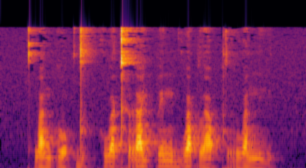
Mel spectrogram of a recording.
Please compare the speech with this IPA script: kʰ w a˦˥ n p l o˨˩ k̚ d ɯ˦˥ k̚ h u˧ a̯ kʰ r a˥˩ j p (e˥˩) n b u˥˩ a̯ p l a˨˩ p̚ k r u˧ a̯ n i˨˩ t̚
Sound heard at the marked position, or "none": e˥˩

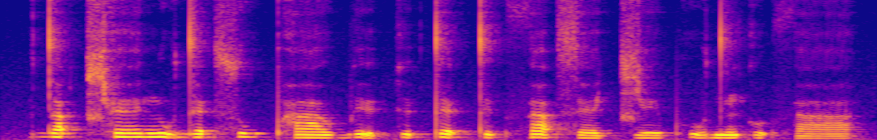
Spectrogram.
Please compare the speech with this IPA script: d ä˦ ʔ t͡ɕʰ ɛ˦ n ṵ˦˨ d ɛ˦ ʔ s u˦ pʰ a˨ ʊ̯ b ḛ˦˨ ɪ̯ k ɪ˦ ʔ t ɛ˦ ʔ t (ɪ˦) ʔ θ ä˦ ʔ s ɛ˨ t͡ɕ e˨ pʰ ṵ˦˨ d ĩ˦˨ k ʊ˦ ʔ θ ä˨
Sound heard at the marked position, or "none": ɪ˦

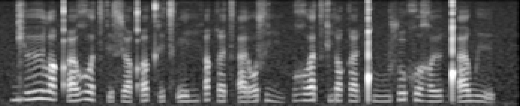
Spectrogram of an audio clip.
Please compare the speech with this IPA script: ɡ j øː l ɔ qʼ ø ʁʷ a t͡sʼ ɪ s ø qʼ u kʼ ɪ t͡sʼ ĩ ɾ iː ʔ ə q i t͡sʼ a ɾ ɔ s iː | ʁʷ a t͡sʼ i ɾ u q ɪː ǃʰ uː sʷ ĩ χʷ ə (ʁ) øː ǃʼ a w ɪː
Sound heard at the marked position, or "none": ʁ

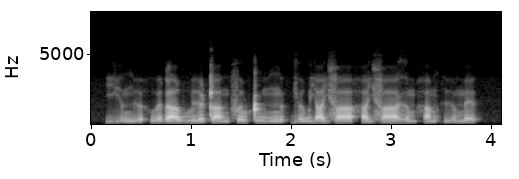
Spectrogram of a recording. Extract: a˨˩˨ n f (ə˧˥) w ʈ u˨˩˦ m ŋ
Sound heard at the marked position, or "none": ə˧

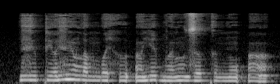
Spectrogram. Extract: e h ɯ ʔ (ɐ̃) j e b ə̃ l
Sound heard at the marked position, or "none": ə̃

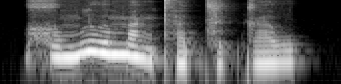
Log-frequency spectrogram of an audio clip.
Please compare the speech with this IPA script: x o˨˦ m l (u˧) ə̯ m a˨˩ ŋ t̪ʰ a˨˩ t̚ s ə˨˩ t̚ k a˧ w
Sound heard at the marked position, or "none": u˧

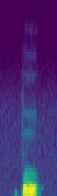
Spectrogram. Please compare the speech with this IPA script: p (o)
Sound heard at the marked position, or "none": o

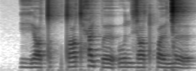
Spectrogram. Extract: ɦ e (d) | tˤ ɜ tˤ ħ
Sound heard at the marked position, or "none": tˤ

